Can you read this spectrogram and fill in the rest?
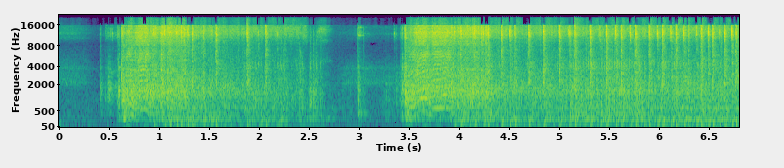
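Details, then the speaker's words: Cub Cadet lawn tractor single-cylinder engine, started without choke: fires after a stumble then settles into a steady, even beat with no smoke, knock or tick; kill switch not working and no dash lights. Normal running. "it's not smoking it's not knocking it's not ticking it actually sounds reasonably good in my opinion"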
